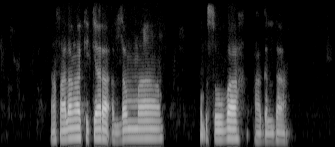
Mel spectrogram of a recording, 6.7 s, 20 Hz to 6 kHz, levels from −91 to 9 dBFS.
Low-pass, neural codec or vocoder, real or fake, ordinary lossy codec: 5.4 kHz; codec, 24 kHz, 3.1 kbps, DualCodec; fake; Opus, 32 kbps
